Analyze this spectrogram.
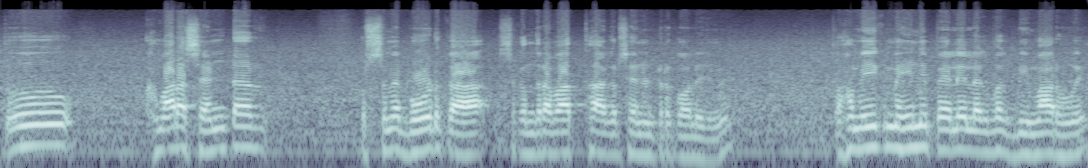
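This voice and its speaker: Over noticeable background noise, a man talks at a fairly high pitch. His intonation stays fairly even. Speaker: local town council chairman, former teacher. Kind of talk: interview.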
